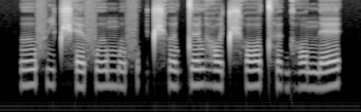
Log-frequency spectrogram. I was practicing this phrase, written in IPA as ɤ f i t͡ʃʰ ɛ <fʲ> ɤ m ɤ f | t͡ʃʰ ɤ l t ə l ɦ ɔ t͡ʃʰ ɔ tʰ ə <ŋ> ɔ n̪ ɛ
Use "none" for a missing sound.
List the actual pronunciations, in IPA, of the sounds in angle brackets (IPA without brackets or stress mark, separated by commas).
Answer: f, ɡʱ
